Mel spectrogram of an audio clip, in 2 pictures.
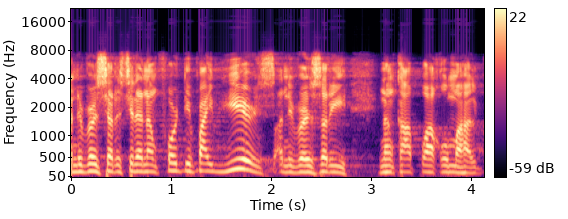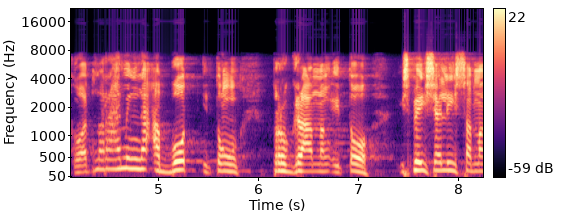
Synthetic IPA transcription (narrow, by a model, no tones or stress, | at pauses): ʔanɪvɛɹsɐɾisɪlanɐŋfoɹt̪ɪfajbjiɹsʔɐnɪvɛɹsɐɾinɐŋkaːpwakoŋmɐhalko̞ɐt̪̚mɐɾaːmɪŋnɐʔɐbo̞t̪̚ɪt̪o̞ŋ | pɾoɡɾaːmɐŋɪt̪o̞ʔɛspɛʃɐlisɐmɐ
